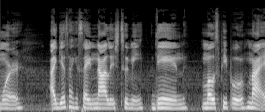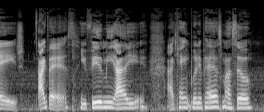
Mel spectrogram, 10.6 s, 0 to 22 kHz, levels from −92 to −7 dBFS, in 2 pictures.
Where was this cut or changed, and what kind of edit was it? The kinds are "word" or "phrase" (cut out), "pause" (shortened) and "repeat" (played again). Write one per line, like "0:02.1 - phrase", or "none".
0:02.9 - pause
0:06.2 - phrase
